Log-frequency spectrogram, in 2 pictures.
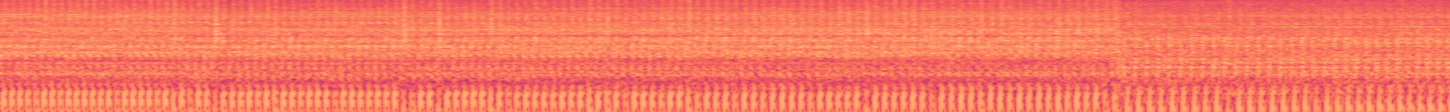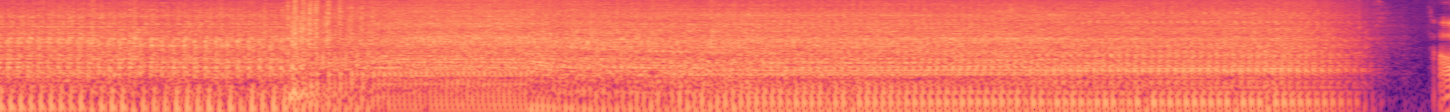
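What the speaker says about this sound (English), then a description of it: "I'll insert a clip of the smoke that this engine was putting out." Smoking Craftsman riding mower engine running close by, a loud, steady, rough knocking chug that shifts slightly in pitch midway, then cuts off abruptly at the very end.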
